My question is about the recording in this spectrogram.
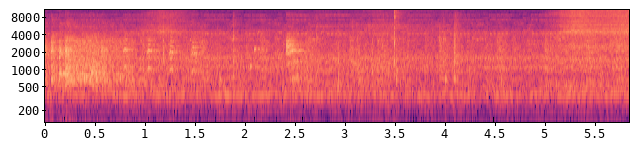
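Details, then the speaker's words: Unic mini Wi-Fi pico projector running, Raspberry Pi connected: constant airy rushing hiss with a few light clicks; cooling fan blows very loudly, its main flaw. "surtout le premier défaut c'est surtout le bruit du du ventilateur ça souffle très fort"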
